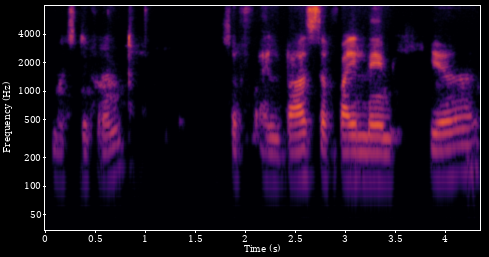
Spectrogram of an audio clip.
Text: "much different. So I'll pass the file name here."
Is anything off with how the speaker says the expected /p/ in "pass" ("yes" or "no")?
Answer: yes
